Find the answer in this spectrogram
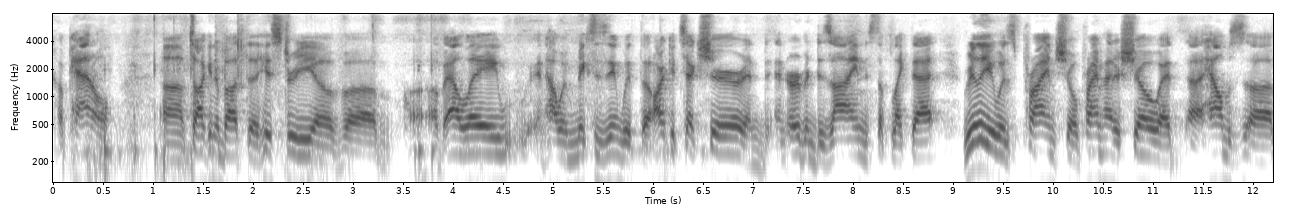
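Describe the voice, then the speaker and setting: This medium-pitched male voice carries a slight hiss or hum. He's a graffiti artist from Los Angeles, Spanish his first language, chatting loosely in an interview and rambling with plenty of "you know."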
